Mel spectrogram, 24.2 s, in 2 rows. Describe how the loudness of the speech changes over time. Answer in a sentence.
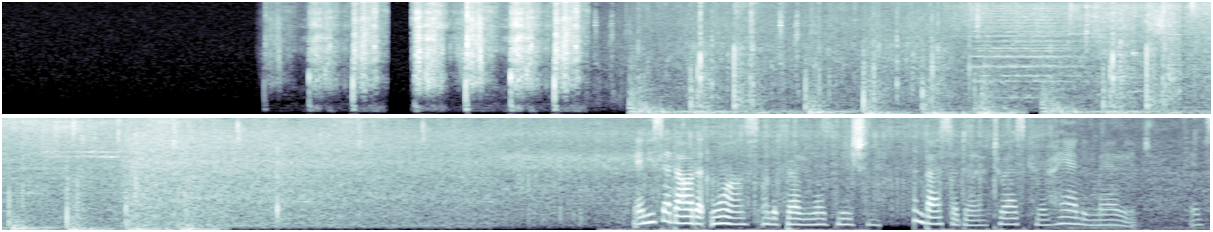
The volume of the speech goes down.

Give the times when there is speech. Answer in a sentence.
The speech can be heard from 18.4 to 24.1 s.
